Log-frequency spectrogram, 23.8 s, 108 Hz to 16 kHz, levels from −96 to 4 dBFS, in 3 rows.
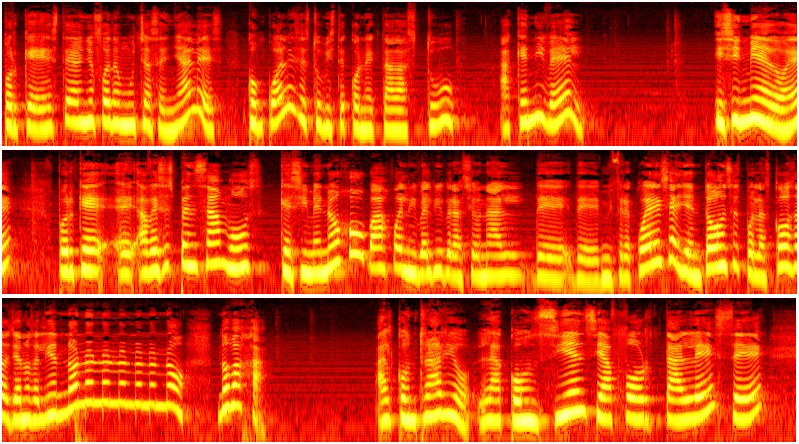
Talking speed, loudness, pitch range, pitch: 145 wpm, -17 LUFS, 210-275 Hz, 240 Hz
